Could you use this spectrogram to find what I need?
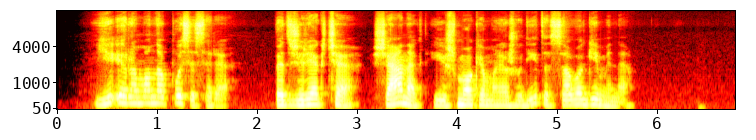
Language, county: Lithuanian, Kaunas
